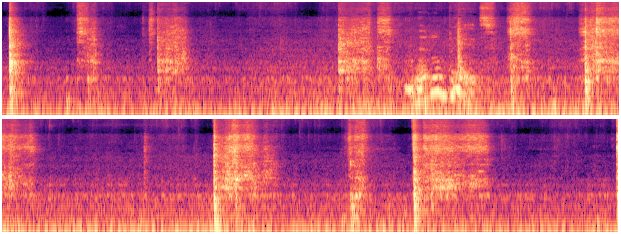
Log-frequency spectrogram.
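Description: A spoon scrapes against the side of a metal pot.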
